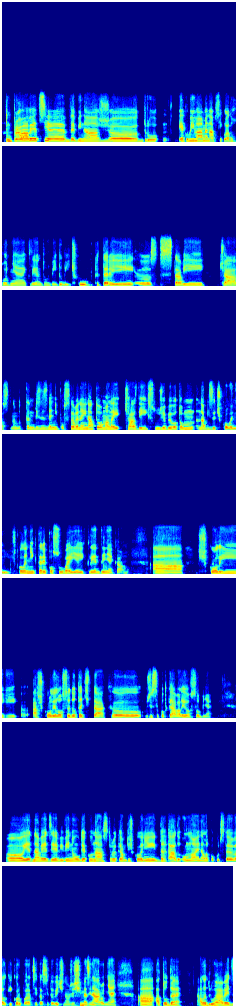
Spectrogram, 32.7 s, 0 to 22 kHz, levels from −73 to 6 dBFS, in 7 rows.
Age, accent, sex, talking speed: 30-49, native, female, 145 wpm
